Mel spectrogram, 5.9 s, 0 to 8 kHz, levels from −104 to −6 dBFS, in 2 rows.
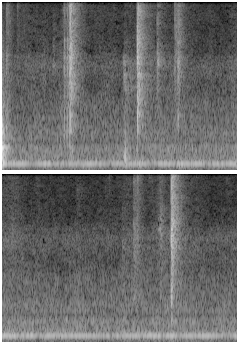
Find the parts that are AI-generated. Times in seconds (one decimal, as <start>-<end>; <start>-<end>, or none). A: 0.8-4.3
